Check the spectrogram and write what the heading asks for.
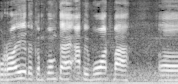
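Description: Speech: a person talking continuously, over a steady low hum.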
